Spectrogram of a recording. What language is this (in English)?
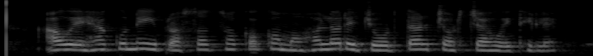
Odia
